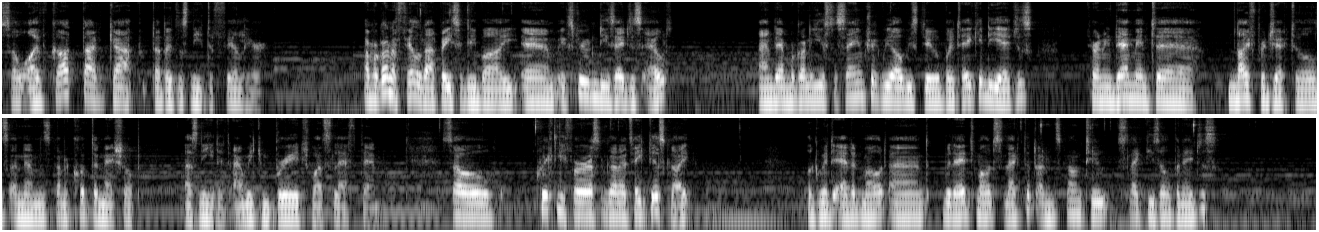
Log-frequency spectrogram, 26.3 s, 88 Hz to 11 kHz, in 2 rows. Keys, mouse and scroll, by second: 3.9-4.3 scroll up 1, 4.3-5.0 shift+middle drag, 5.0 click, 5.3-10.5 middle drag, 10.5 scroll down 2, 10.7-17.5 middle drag, 17.5 click, 18.0-19.2 middle drag, 19.2 click, 19.5-20.6 middle drag, 20.6 Tab, 20.8-23.3 middle drag, 23.3 click, 24.2 click, 24.3 click, 24.7-25.6 middle drag, 25.6 shift+click, 25.8 shift+click.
